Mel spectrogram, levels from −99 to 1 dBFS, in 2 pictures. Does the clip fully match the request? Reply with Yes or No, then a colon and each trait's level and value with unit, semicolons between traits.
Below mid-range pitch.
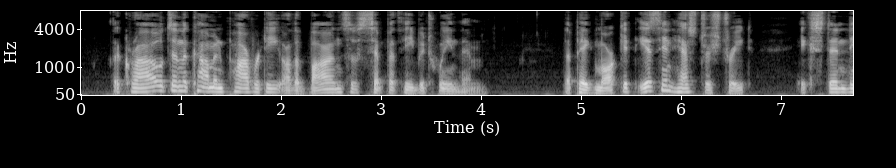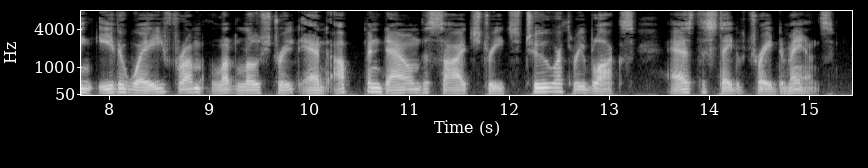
Yes: low, 110 Hz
